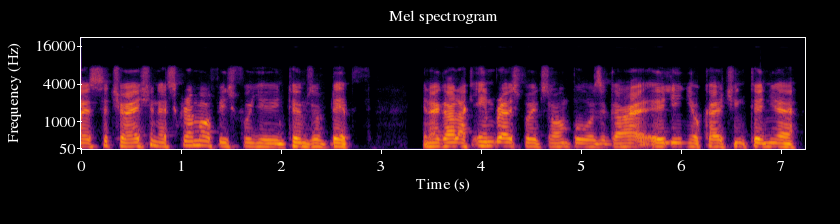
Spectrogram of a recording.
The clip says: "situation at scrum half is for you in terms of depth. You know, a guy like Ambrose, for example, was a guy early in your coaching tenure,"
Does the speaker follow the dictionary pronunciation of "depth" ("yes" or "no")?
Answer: yes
